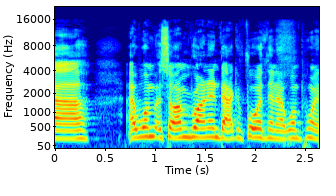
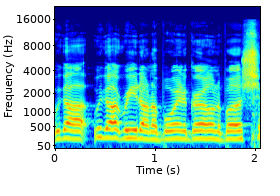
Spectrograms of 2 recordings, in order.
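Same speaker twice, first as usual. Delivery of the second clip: ordinary talk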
